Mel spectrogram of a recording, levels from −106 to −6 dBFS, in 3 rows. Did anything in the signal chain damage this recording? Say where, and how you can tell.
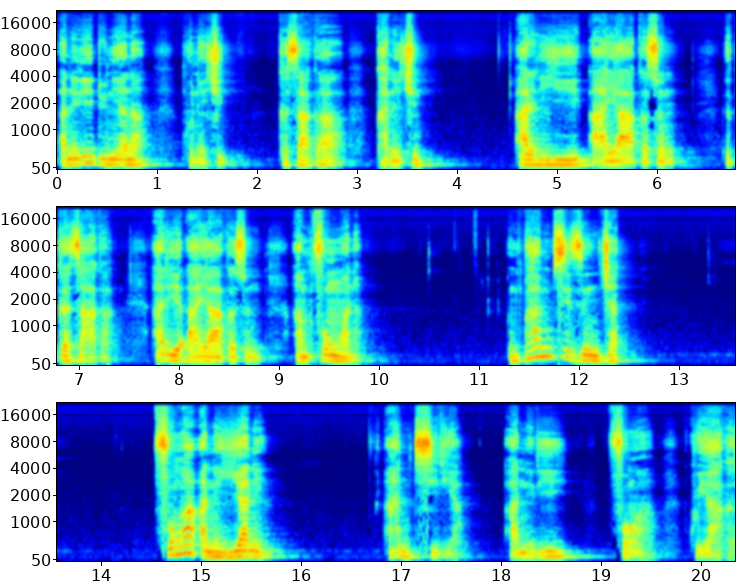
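Yes. Microphone overload at 2.35–2.38, 5.97–5.99, 6.96–7.00, 11.78–12.28, 14.60–14.64 and 17.16–17.28 s, at the converter stage. Peaks run about 2 to 7 dB past full scale and their tops are flattened, which adds a harsh crackle. The likely cause is excessive input gain.

Microphone volume stepped down at 17.26 s, in the call processing stage. The speech and background fall suddenly by about 2 dB, right within the last distorted peak. This is likely the call software lowering the device's input gain in one step after detecting clipping.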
